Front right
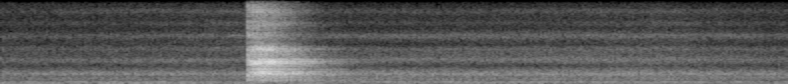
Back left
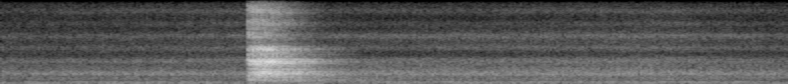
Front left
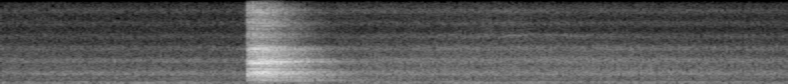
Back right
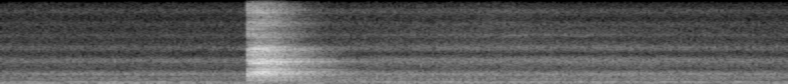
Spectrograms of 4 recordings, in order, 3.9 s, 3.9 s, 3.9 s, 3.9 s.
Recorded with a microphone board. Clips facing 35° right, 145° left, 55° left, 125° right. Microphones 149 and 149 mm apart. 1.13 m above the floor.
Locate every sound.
1.2 s a clap: 45° right, 3.5 m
